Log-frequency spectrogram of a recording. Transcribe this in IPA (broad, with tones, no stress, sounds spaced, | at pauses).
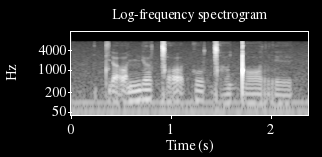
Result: tʲ ɑ̰˧ nʲ ʌ˦ ɡ͡ǀ ɑ̰˦ k ʊ˧ ɡ͡ǀ ʌ˨ ŋ͡ǃ ɒ˨ r ɪ˨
